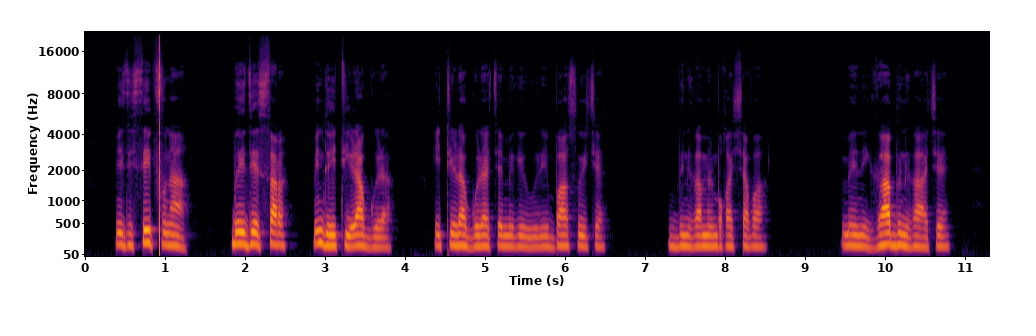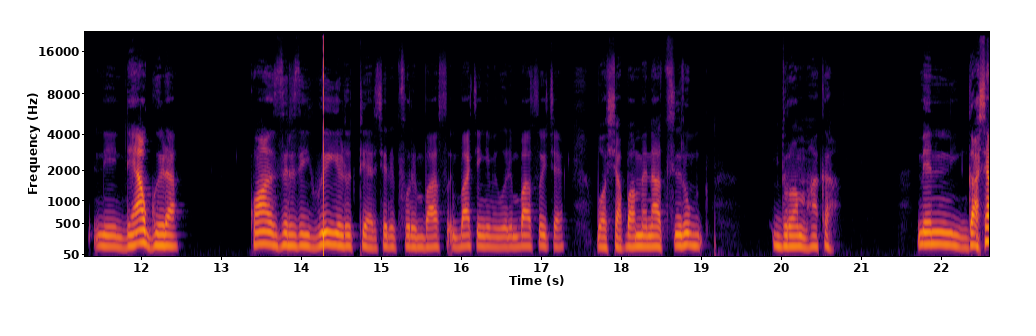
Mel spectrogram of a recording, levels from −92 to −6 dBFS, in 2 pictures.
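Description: Sharp, loud clicks snap out of the speech at 0.92 s and 14.27 s, each far shorter than 20 ms. This is a file header played as audio: separately stored pieces were joined without stripping their WAV headers, so those bytes sound as a brief burst.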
